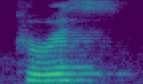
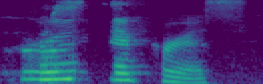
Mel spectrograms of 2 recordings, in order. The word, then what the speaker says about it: cruciferous: How do you pronounce it again? Cruciferous. Cruciferous.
